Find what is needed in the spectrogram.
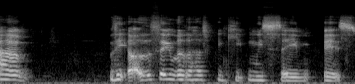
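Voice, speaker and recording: With vocal fry in her voice, a woman talks at a fairly slow pace. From Iceland. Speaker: knitting podcaster. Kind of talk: casual talk to camera.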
